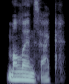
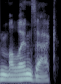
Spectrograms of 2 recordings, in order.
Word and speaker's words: Mlynczak: name," and it said Mlynczak. That's So, I've never asked ChatGPT how to say it, I guess. well, it said two different things. It said the more common way is Mlynczak, Check, yeah.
